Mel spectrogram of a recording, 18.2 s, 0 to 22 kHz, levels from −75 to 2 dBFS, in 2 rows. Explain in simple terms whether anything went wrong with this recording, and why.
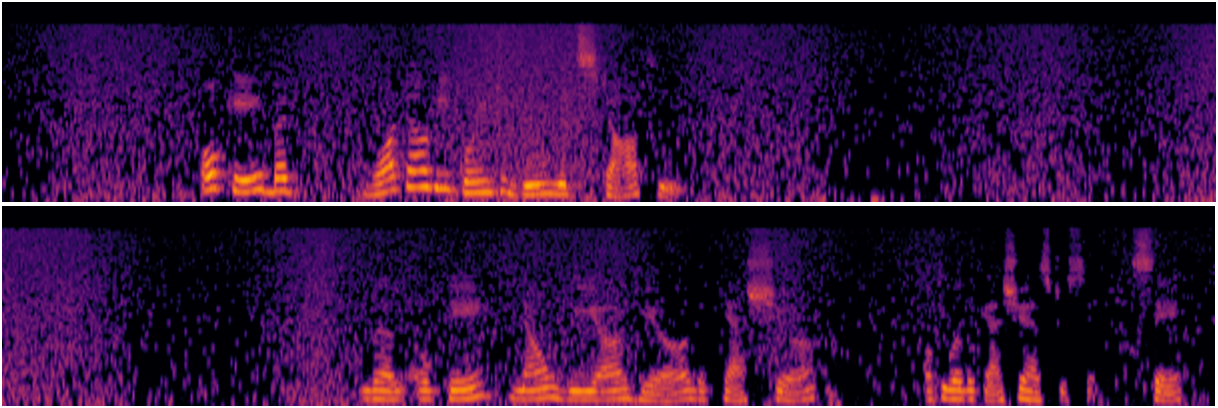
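Two things went wrong. The first runs through the whole clip: overdone noise removal. A cleanup tool that strips out background hiss was turned up too far, so it also cut away the quieter parts of the speech. The background drops and breaks up into twinkling specks. Ordinary hiss would sound like a steady, even layer behind the voice. Here the background has been hollowed out, and the quiet parts of the voice have gone with it.

The second is damaged data in a compressed stream, heard three times, at 5.52, 11.58 and 16.13 seconds. Each time, a small piece of the compressed file was corrupted. The player could not read that piece, lost its place, and skipped ahead to the next readable part. That produces a tiny chirp or blip lasting a split second. A click from a bad cable or a scratch would not skip any sound, and a network dropout would leave a longer gap.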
